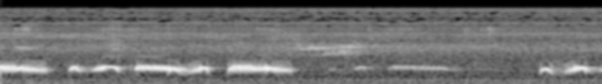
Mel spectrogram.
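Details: Kepri decoy spotted dove, fresh from moult, luring wild doves; a sequence of burry coos, some short and looped, two longer and flat, a soft trailing coo, then quick rising notes, faint chirping behind.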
